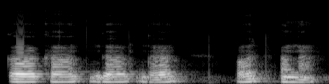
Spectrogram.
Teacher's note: इनका उच्चारण कहा से होता है कंठ से होता है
